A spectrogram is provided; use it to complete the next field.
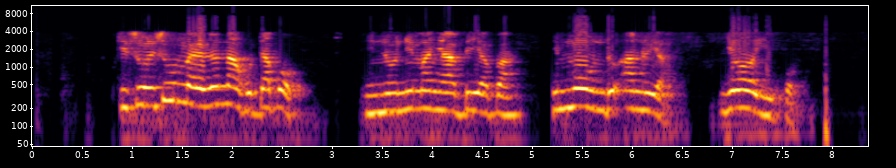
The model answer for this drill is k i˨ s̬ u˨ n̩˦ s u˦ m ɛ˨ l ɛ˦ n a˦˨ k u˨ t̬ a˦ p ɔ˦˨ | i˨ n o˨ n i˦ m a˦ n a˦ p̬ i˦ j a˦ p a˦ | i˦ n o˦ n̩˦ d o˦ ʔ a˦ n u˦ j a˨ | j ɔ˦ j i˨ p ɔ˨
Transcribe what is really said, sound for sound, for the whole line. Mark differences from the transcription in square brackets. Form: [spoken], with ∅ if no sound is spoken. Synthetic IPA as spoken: k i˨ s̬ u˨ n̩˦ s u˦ m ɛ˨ l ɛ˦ n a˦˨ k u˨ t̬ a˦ p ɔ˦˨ | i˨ n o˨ n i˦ m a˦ [ɲ] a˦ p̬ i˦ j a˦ p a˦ | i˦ [m] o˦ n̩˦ d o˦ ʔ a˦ n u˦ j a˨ | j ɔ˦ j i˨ p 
